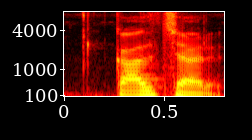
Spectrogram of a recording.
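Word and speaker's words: culture: পরবর্তী শব্দ ফ্যাকচার এফ এ C fact T ইউ আর ই চার ফ্যাক্ট চার ফ্যাকচার পরবর্তী শব্দ কালচার সি ইউ এল কাল টি ইউ আর ই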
